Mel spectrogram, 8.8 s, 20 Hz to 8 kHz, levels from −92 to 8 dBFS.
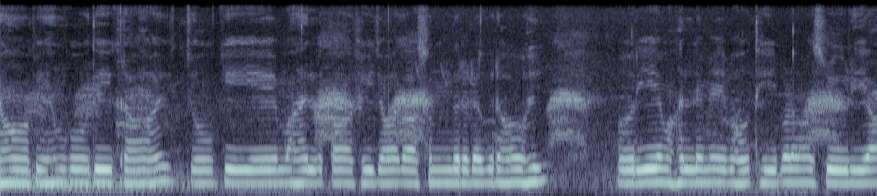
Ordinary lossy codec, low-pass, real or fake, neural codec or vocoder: none; 7.2 kHz; real; none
